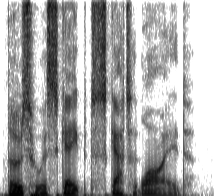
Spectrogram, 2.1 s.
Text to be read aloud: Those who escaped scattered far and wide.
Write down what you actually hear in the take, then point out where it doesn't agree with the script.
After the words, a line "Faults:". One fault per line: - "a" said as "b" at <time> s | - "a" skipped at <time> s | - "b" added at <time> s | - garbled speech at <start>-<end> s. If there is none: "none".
Those who escaped scattered wide.
Faults:
- "far and" skipped at 1.4 s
